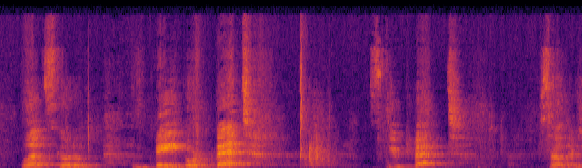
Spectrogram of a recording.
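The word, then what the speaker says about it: בית: And that's bet. Or you also hear it pronounced bait.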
